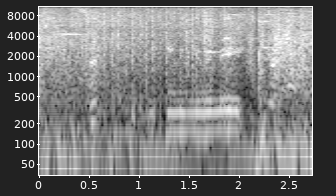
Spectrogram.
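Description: Loud, dense gunfire rattles through a brief burst during Zenless Zone Zero combat, mixed with impacts and game effects.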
